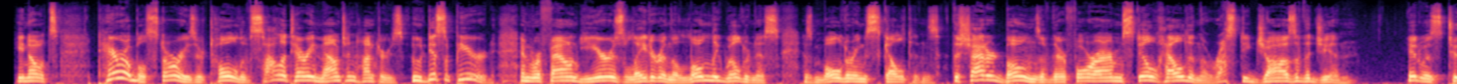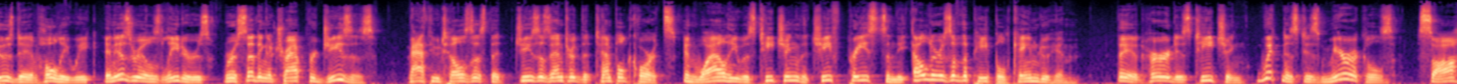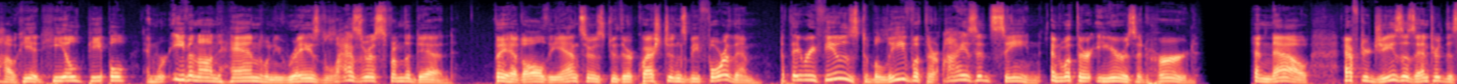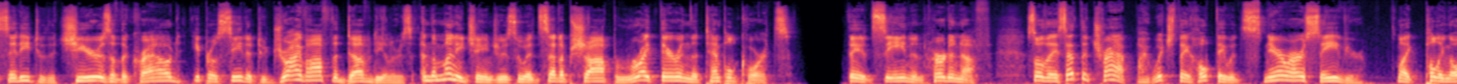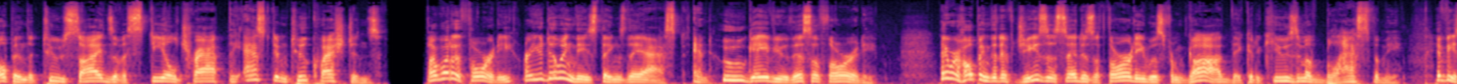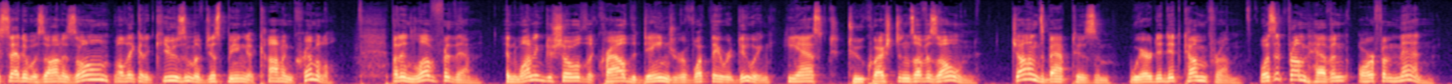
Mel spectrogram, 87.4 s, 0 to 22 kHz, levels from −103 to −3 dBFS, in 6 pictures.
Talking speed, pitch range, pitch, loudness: 205 wpm, 120-180 Hz, 155 Hz, -12 LUFS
